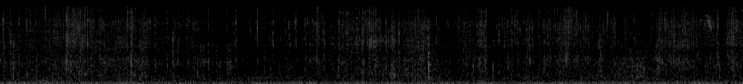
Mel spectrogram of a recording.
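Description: A thin black plastic shower cap with a white elastic rim, empty and hollow, lies on a wooden table and is crinkled and rubbed with fingertips and long painted nails. It makes a steady, bright, dense crinkling with frequent sharp crackles over a faint low hum, staying quiet and even throughout.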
